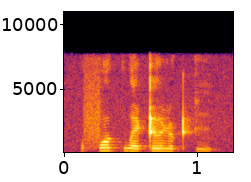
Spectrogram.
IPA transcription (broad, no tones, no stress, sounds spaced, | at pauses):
f ʌ k w ɛ ʈ ɯ ɳ u ʈ k i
